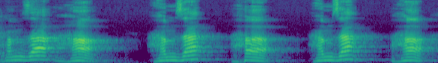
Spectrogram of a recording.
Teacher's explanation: جو سینے کی طرف کے حلق کا حصہ ہے اس سے حمزہ ہا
